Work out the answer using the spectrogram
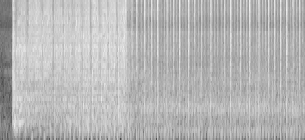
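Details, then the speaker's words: Bolens riding mower, sat a couple years, after carb cleaning, choke off, in neutral with PTO off: runs hard two seconds then drops to a lumpy, pulsing bog; owner believes it needs a new carburetor. "I still think we're going to put a new carburetor here guys I think that's going to be see how bogging yeah we need a new carburetor"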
